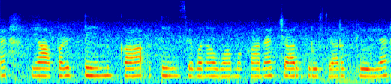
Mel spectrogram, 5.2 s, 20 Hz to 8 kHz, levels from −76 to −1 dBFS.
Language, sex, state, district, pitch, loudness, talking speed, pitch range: Hindi, female, Uttar Pradesh, Shamli, 225 Hz, -20 LUFS, 170 wpm, 220-230 Hz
